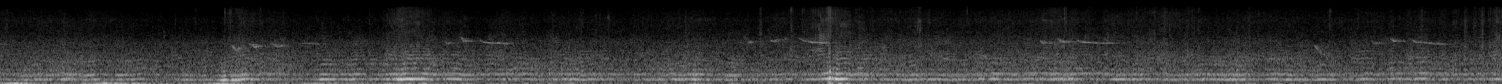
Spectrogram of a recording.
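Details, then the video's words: Continuous hum of honey bees at a Top Bar Hive entrance, workers coming and going to forage for nectar; a dense droning buzz with a few louder close fly-bys around four and eight seconds, faint high squeaks above. "HONEY BEES Sound Effect #MasonJar | BEES BUZZING"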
